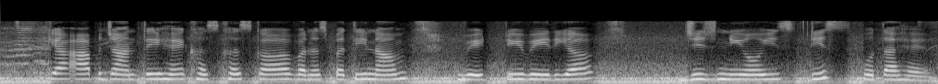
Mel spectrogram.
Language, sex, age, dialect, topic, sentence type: Hindi, female, 25-30, Kanauji Braj Bhasha, agriculture, statement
